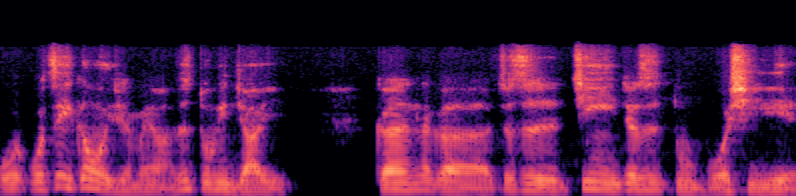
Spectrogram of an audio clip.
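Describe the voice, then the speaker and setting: This man has an ordinary speaking voice at medium pitch, with lively intonation and a moderate pace. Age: 20s. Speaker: ex-convict turned chef. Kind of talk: casual chat.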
